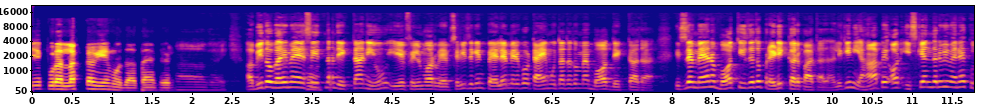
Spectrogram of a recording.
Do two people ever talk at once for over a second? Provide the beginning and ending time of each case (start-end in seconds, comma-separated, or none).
none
